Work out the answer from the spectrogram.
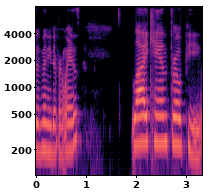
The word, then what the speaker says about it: lycanthropy: it many different ways lycanthropy like anthropy there we go thank you hats like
